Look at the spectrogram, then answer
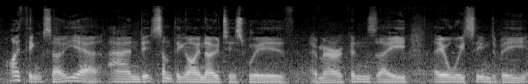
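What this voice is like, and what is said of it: British accent. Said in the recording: “You are British. I, I think you are from your accent.”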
